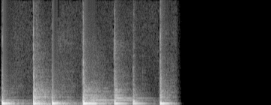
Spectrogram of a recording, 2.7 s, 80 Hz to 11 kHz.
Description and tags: JV bongo loops for ya 1!
Recorded with various dynamic mic (mostly 421 and sm58 with no head basket)
congatronics, loops, tribal, Unorthodox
